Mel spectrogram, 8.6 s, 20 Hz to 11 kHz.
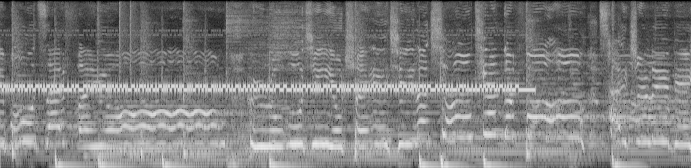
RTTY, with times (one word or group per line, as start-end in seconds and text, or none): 0.0-0.4 …
0.5-1.0 ALBUM
1.1-1.7 DESIGN
1.8-2.1 WAS
2.2-2.4 BY
2.5-3.2 GRAPHIC
3.3-4.0 COMPANY
4.1-4.8 TRAFFIC
4.9-5.2 AND
5.3-5.7 MICK
5.8-6.5 QUINN.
